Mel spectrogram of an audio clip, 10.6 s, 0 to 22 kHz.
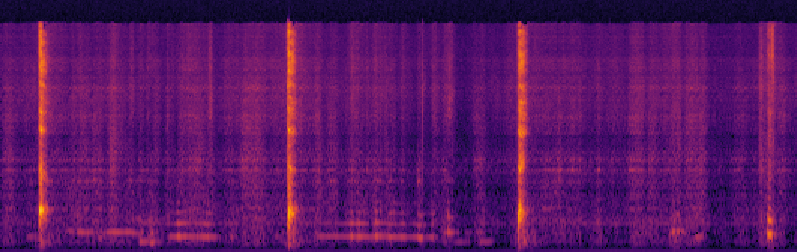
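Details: AI-made imitation of a female character with strong, throat-hurting hiccups lasting about an hour while her back is rubbed: four sharp voiced hiccups about every three seconds, roughly 18 a minute, with soft rubbing sounds between.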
